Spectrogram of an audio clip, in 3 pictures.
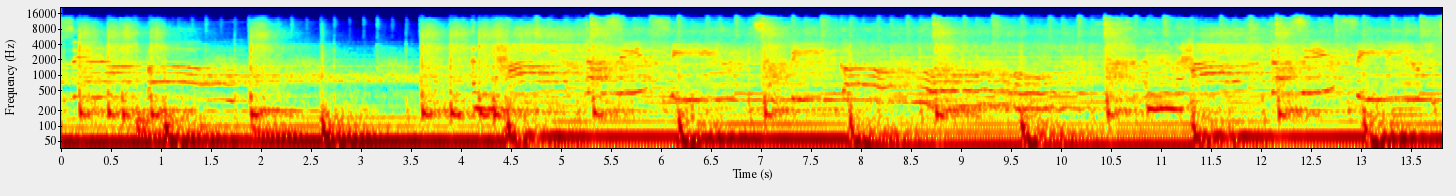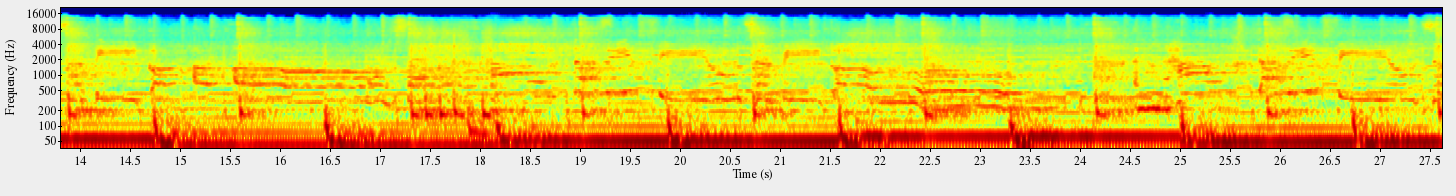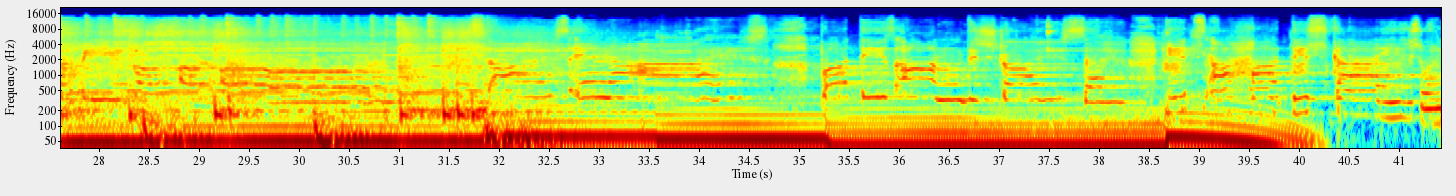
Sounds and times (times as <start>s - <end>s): Music of Asia: 0.0s - 34.5s.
